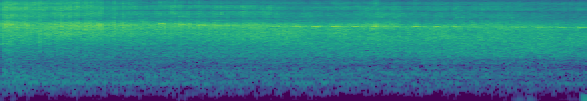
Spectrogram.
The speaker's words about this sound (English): Okay, I've got the solution here. So let's just start up my Tesla here. All right, here we go. Let's get it revved up.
